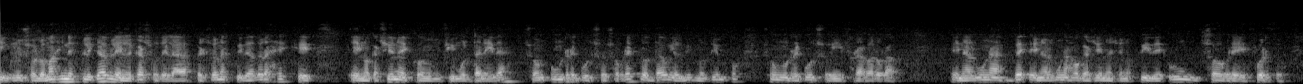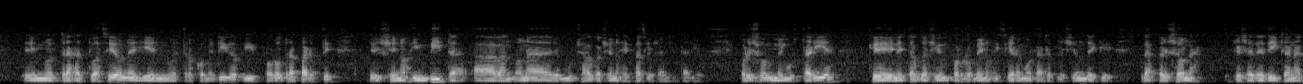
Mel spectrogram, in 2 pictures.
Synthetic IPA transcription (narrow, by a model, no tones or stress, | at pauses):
iŋkluso̞lo̞masine̞hplikaβle̞ːŋe̞lkaso̞ðe̞lahpe̞ɾso̞nahkwiðaðo̞ɾase̞hkʰe̞ː | ŋo̞kasjo̞ne̞hsko̞nsimult̪aneiðaso̞ŋunre̞kuɾso̞so̞βɾehplo̞t̪awialmizmo̞t̪jempo̞ | so̞nunre̞kuɾsoiɱfɾaβalo̞ɾaw | enalɣunaβeʔeŋalɣunaso̞kasjo̞ne̞se̞no̞hpiðe̞ʔunso̞βɾe̞ːhfwe̞ɾθo | e̞nnːwe̞st̪ɾasak̚t̪uaθjo̞ne̞sie̞nːwe̞st̪ɾo̞hko̞me̞t̪iðo̞sipo̞ɾo̞t̪ɾapaɾt̪e | se̞no̞simbit̪aaːβand̪o̞naɾe̞ŋmut͡ʃaso̞kasjo̞ne̞se̞hpaθjosanit̪aɾjo̞hpo̞ɾe̞so̞me̞ɣust̪aɾia | ke̞ːne̞st̪ao̞kasjo̞mpo̞ɾlo̞mẽnosiθje̞ɾamo̞ɦlare̞flesjo̞nd̪e̞ke̞lahpe̞ɾso̞nah | ke̞se̞ðe̞ðikana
